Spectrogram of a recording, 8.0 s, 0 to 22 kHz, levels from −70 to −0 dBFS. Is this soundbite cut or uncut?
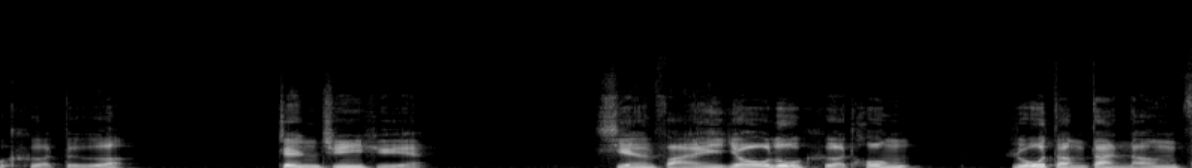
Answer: uncut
